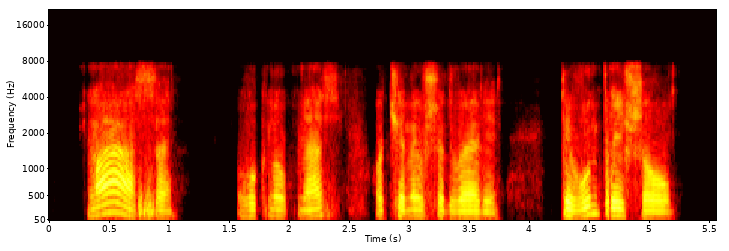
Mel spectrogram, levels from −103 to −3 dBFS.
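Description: From start to finish the speech carries Speex codec damage: a plainly hoarse, noisy grain from a starved CELP excitation, consistent with roughly 10 kbps, and nothing above 7.7 kHz. Unlike the swirly, watery artefacts of transform codecs, this roughness sits inside the voice itself.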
